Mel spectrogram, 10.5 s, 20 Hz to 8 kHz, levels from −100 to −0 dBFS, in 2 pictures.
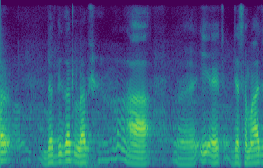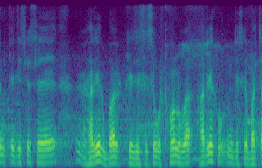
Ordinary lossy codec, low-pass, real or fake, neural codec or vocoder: none; 7.2 kHz; fake; codec, 16 kHz, 6 kbps, DAC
